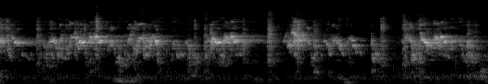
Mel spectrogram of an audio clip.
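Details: Domestic budgerigar chirping in bursts of scratchy, twittering chatter, each lasting about a second and separated by short gaps, with occasional sharper squeaks.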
